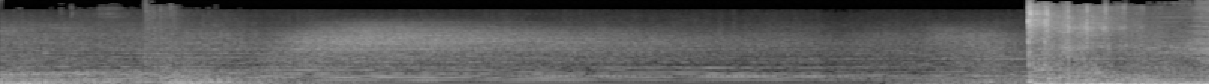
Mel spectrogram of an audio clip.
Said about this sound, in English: Maybe we should stop firing.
